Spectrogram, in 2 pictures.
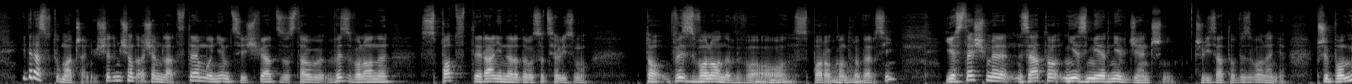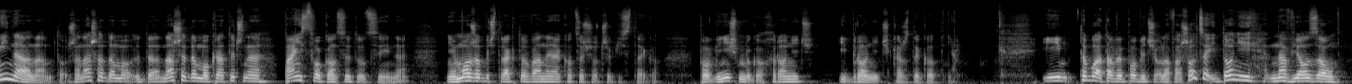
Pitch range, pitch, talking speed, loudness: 110-150 Hz, 130 Hz, 145 wpm, -21 LUFS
